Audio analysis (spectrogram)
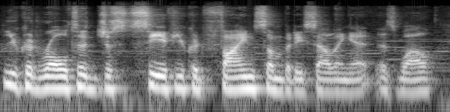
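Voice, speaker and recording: A man with a mid-pitched voice runs a tabletop game as game master. He talks casually and a bit hesitantly, working out rulings aloud, with soft music underneath. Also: steady tone, quick pace. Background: faint music.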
